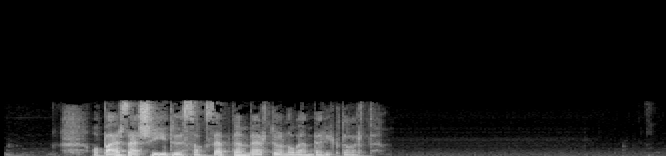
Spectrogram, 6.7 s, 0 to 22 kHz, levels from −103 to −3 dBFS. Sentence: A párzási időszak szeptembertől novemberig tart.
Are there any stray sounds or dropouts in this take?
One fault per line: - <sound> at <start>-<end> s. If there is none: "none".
none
